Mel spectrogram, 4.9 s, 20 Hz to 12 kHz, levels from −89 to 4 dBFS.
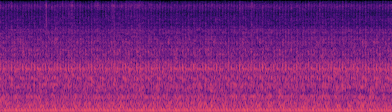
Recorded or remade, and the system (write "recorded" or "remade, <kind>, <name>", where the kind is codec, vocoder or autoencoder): recorded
